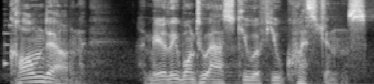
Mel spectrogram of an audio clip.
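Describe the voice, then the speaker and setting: An actor voicing a calm, stern male judge in a video game who speaks in a measured, formal way. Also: on the low side, slight background noise. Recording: game audio with soft music behind.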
